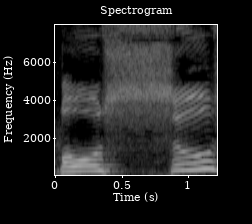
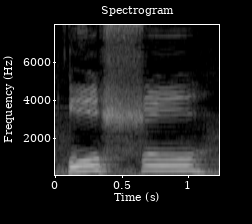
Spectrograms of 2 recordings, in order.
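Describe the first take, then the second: First: The s sound is light and hissing. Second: The s sound is heavy and thick. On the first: The speaker calls it right. "Qussu sin s, gitu" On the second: The speaker calls it wrong. "Jangan qussu"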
